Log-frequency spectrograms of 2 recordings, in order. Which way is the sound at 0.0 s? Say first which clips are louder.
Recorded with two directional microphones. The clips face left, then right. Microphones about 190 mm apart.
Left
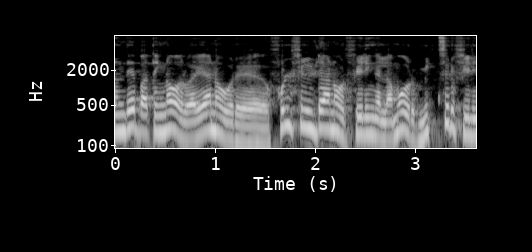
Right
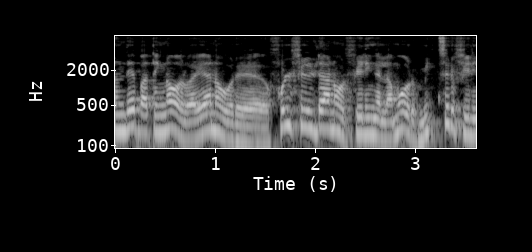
Left 4 dB; 20° left (ahead or behind).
